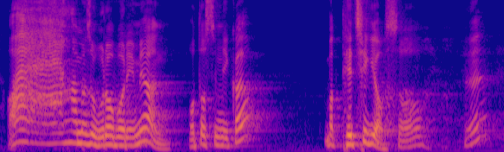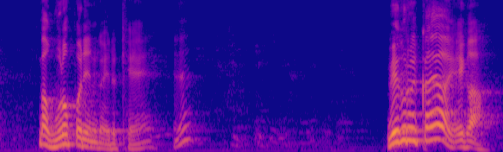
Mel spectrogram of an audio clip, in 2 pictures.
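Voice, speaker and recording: A man preaching as a pastor, animated, asking the audience questions and acting out little scenes. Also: sits high. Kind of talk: lively sermon.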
